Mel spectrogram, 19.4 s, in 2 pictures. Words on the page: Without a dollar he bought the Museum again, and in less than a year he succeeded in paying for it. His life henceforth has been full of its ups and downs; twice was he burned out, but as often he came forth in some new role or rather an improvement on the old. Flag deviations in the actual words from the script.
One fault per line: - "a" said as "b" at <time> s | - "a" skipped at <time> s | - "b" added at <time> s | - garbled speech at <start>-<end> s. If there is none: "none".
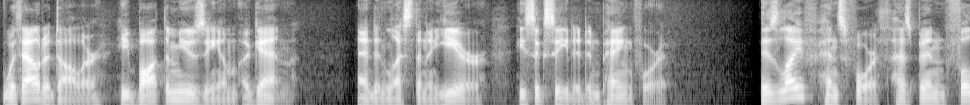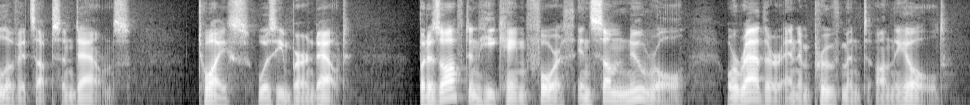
none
